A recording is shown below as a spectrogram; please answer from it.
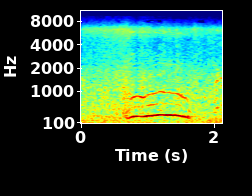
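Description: Cyclone wind blowing hard with a loud, steady rushing. In the middle, a single wailing tone rises and falls for just under a second.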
